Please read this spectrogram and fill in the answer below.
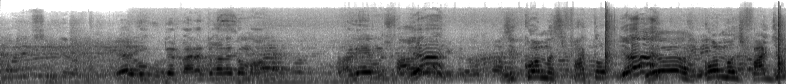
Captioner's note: speaking afrikaans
